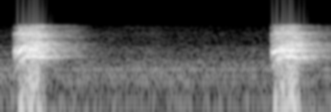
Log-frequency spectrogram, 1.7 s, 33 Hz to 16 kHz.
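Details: Household dog barking, two loud, full barks spaced about 1.3 seconds apart, each with a sharp onset and a quick fade, in a quiet room.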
